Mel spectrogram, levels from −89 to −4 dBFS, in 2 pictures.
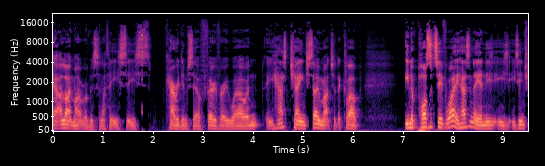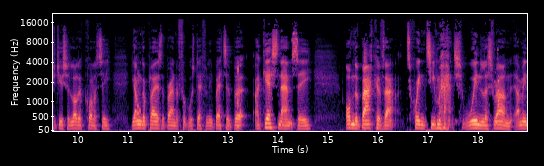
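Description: A speech clip with audible compression damage throughout. The sound is watery and swirly, and the treble stops short. Sibilants chirp with a metallic edge. Onsets smear. The likely cause is MP3 compression at a low bitrate, which fits something near 64 kbps. Starved of bits, the encoder cuts the top band and drops weak frequency lines. Those lines flicker on and off between frames. Six short bursts also break through, each a corrupt frame decoded. They come at 1.72 s, just after "I think he's" and before "carried himself very very". Others follow at 11.19 s and 13.19 s, the latter right after "football is definitely better" and before "I guess". The next is at 14.28 s, following "I guess", then 16.62 s and 18.31 s. Each lasts well under a fifth of a second. They sound like chirps and squeaks. Damaged data in a few frames was played anyway, putting energy at wrong frequencies. The loudest bursts, at 13.19 s and 18.31 s, peak near -10 dBFS. 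The one at 16.62 s is faintest.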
